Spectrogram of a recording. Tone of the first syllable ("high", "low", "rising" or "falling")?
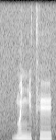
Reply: high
